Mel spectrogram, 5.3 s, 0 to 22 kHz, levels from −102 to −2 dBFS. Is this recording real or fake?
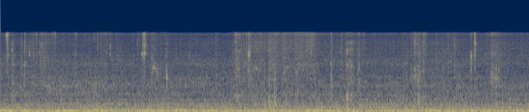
fake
